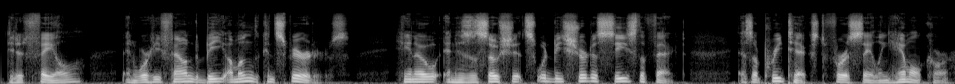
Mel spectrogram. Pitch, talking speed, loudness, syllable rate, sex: 105 Hz, 180 wpm, -17 LUFS, 5.5 syllables/s, male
